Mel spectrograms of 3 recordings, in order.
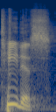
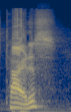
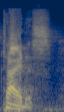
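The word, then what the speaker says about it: Tidus: Like Tetus. No, it's it's Titus. It's Titus.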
